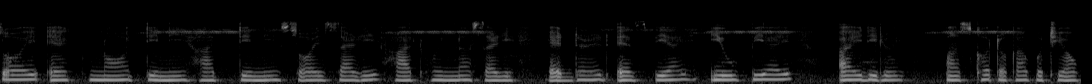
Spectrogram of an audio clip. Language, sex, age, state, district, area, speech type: Assamese, female, 18-30, Assam, Jorhat, urban, read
